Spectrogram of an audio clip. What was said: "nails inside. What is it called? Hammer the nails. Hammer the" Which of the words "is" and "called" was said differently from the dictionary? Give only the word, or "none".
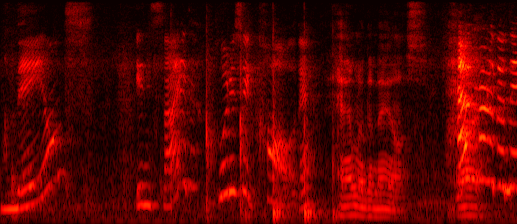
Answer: none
